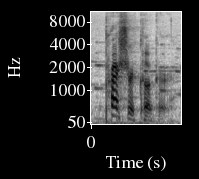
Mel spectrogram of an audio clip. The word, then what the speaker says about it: pressure cooker: one two three four pressure cooker in the first syllable i usually stress the first word more because it's like a set phrase in my american brain like hot dog blue jeans ice cream pressure cooker put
